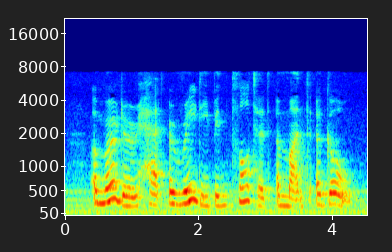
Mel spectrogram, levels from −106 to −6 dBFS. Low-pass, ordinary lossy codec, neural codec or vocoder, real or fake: 7.2 kHz; MP3, 48 kbps; none; real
